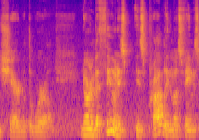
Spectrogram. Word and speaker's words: Bethune: I'm not sure how to pronounce Norman his name. Bethune. Yeah. Well, Norman Bethune is another great story.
